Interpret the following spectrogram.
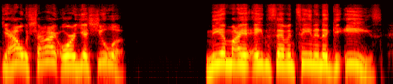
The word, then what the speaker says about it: Yeshua: Proper pronunciation, Yeshua.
